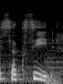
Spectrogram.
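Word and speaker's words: succeed: ऐसा क्यों करना चाहिए एस U double C double आई दी इसका प्रोनाउंस होता है सकसीड और इसका हिंदी मतलब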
